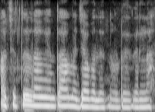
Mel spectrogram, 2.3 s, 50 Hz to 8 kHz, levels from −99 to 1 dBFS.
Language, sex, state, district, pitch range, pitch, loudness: Kannada, female, Karnataka, Belgaum, 190-225 Hz, 200 Hz, -14 LUFS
